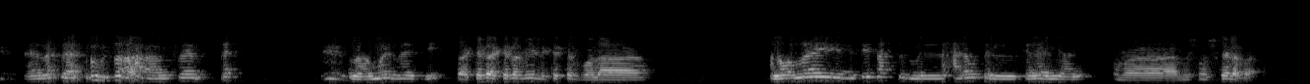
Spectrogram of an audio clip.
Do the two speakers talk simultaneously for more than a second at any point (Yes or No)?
No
